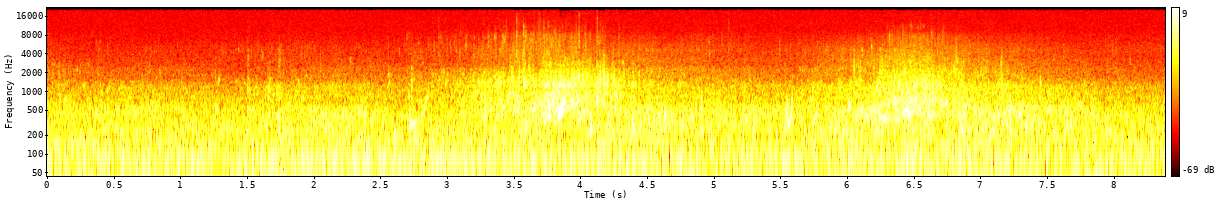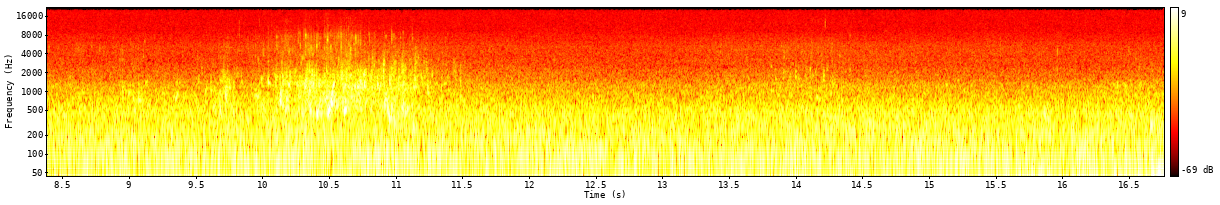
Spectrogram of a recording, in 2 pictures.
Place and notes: on the calm side of the peninsula
the city, the country & me: october 3, 2010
